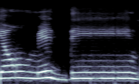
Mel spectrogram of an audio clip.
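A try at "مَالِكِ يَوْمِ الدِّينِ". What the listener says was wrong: यौमिद्दीन। फिर आपकी मी में प्रॉब्लम है, वही जो बा में थी। मिद्दीन, मी मिद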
